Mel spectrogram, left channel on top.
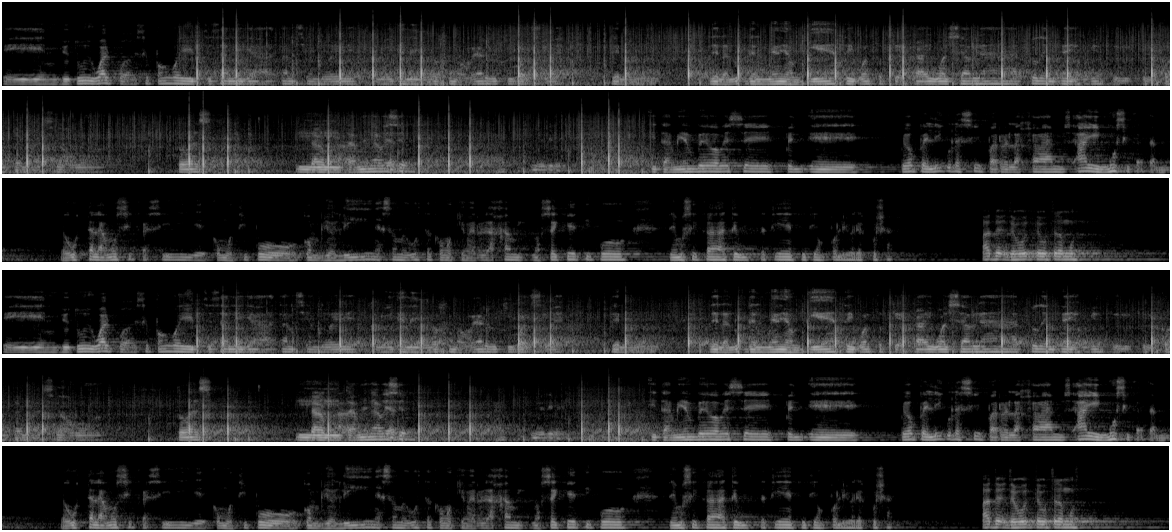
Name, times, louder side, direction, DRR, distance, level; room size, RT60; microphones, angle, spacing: voice 1, 0.0-5.6 6.1-6.6 7.1-12.7 13.4-13.8 14.6-15.8 16.6-16.7 18.1-20.3 20.7-23.4 23.9-32.3, right 1 dB, 10° right, 16 dB, 0.4 m, -34 dB
Fireworks, 1.7-18.2, left 2 dB, 30° left, 0.8 m, -34 dB
voice 2, 14.8-15.2 15.5-15.6 16.6-17.3 33.2-34.1, right 1 dB, 30° right, 10 dB, 1.0 m, -32 dB
27.0 x 17.0 x 6.0 m, 2.4 s
head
